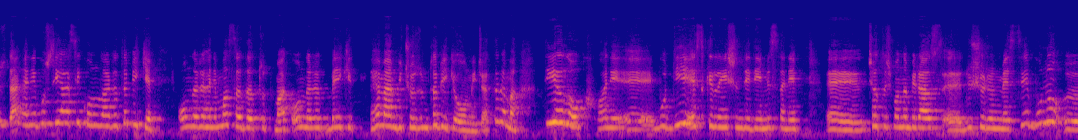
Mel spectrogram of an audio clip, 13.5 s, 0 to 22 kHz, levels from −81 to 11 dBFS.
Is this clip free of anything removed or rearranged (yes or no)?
yes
